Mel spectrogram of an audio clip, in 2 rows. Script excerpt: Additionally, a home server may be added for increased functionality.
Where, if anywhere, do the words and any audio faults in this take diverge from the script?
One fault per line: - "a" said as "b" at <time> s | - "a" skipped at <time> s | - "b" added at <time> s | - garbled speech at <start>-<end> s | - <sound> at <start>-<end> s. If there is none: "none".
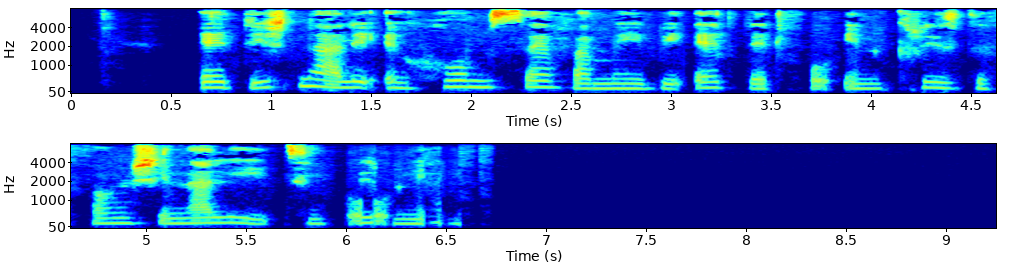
- garbled speech at 6.0-6.8 s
